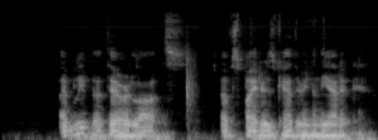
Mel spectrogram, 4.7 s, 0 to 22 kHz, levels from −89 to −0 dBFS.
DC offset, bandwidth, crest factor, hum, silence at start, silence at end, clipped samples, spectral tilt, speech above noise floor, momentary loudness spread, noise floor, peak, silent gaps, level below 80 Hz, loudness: under 0.1%; 14 kHz; 16 dB; none; 0.75 s; 0 s; under 0.1%; -7 dB/octave; 38 dB; 12 LU; -67 dBFS; -14 dBFS; none; -40 dBFS; -30 LUFS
